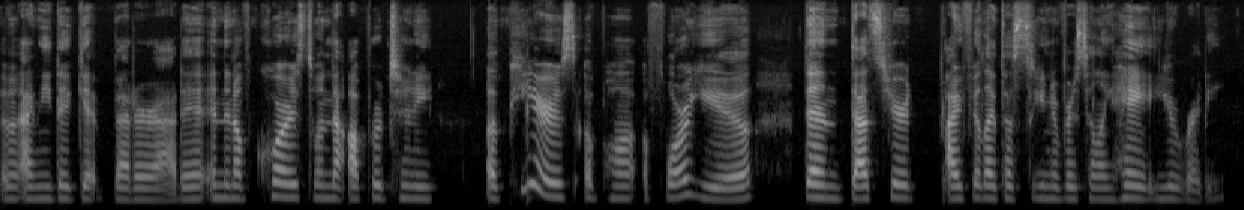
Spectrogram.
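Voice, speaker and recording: A woman's fairly high voice with a Californian accent, a fairly quick pace, monotone, flat intonation and a dry, close sound with no echo. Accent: Californian American English. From Southern California. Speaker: gaming community manager. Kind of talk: podcast interview.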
